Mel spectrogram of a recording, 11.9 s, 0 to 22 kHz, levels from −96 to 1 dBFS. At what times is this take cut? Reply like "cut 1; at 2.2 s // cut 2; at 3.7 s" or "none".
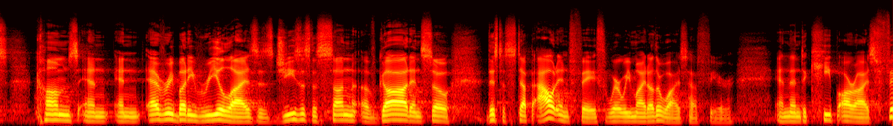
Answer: cut 1; at 4.1 s // cut 2; at 6.6 s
